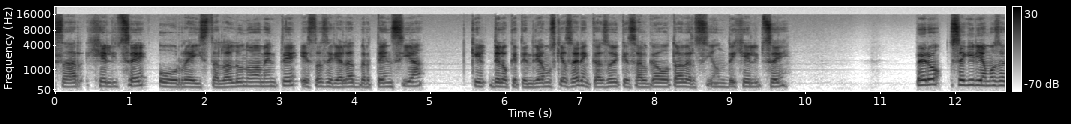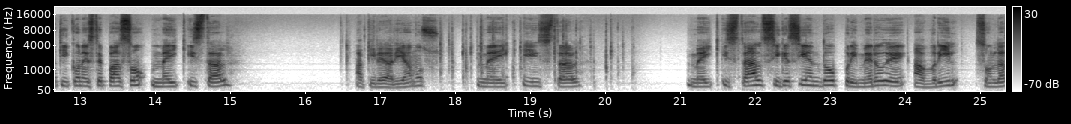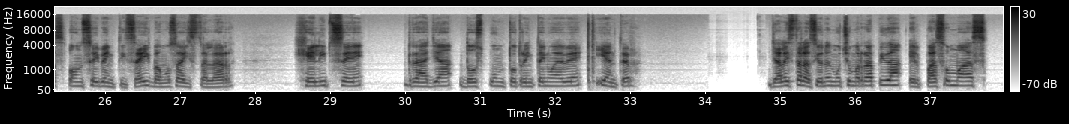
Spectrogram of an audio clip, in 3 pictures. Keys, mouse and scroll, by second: 3.4-8.6 scroll down 1, 8.6-16.7 scroll down 2, 16.7 click, 17.5-20.6 typing, 32.3 Return.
